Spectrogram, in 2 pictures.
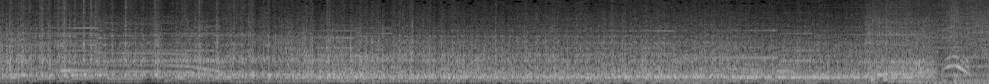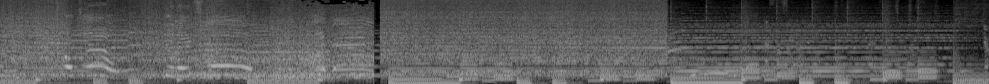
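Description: Blendtec Total Blender running its preset smoothie cycle, its motor blending frozen strawberries, banana, milk and yogurt with a steady whir whose pitch slowly drops. Background music with a beat comes in about halfway and carries the rest.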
